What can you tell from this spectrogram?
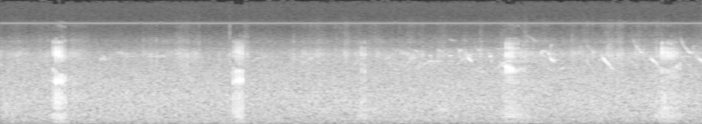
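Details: Wild pig piglets, the first litter of the year, give short harsh squeals in bursts every second or two, some louder and some softer, with faint high chirps and a constant background hiss.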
